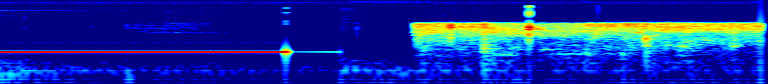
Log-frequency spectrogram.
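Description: A single steady telephone ringback tone sounds for about a second and a half, then cuts off. After a brief silence, a loud rush of hissy line noise follows as the call connects.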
